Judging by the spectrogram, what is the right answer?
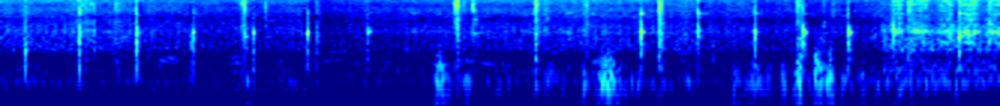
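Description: Faint sharp clicks at a fairly even pace, about two or three a second, with a low voice murmuring briefly about three to four seconds in.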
